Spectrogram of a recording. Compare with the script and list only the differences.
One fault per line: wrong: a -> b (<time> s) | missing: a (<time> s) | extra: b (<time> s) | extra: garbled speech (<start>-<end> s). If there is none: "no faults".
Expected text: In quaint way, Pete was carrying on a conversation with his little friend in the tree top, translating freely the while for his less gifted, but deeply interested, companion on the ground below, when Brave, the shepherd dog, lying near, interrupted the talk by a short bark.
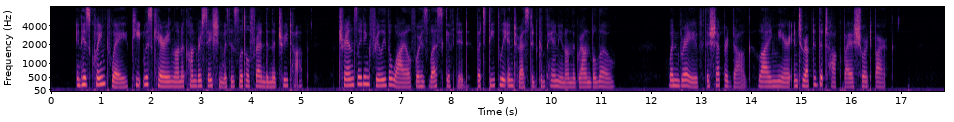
extra: his (0.6 s)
